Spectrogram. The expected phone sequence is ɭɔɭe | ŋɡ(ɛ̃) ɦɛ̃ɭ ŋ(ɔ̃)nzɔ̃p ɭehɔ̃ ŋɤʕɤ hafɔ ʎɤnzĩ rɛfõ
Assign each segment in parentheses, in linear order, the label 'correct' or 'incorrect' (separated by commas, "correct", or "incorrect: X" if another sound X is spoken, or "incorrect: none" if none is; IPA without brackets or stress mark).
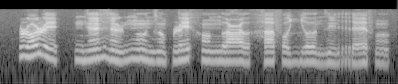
correct, incorrect: õ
